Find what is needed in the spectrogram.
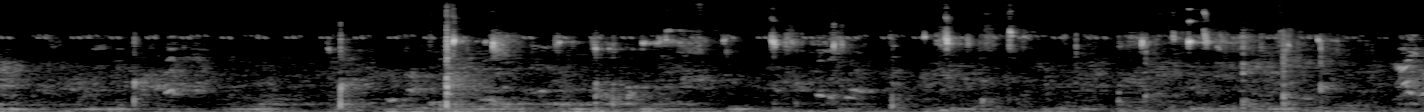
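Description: Tennis balls struck by rackets during a doubles rally: a run of sharp pops at uneven gaps of about a second. Under them runs a steady, repeating high chirping of crickets.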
